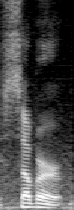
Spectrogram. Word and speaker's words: Sabar: So I guess it depends on your dialect, right? So I speak Urdu fluently. So for me, how I would pronounce it and people that live in Pakistan would pronounce it would be Sabar Barbecue, which means patience, but it doesn't quite roll off the same for everybody.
